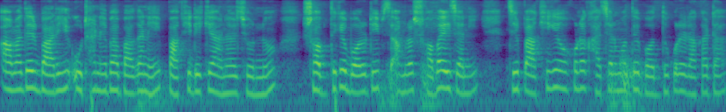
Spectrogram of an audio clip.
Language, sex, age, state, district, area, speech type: Bengali, female, 60+, West Bengal, Purba Bardhaman, urban, spontaneous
